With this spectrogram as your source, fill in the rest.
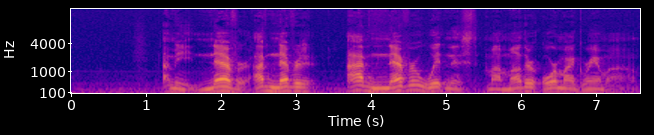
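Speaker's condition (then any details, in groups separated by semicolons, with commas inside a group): No condition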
